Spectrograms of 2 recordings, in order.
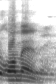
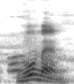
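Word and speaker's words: women: वुमेन, नॉट ओमेन, वुमेन।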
